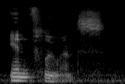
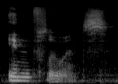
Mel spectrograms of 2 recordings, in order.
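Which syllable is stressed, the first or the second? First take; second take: first; first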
